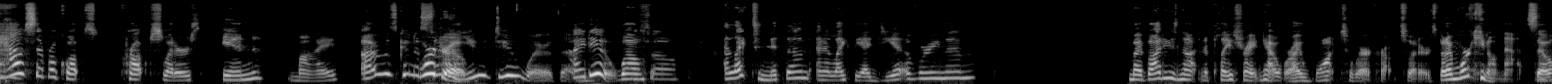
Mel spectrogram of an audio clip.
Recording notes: We are recording in the redwoods again, and we met up with some turkeys!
